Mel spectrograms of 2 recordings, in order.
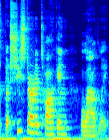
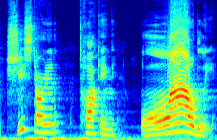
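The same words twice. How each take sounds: First: Said in the usual way. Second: Slow, then LOUDLY blasted out; drawn-out emphasis. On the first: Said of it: "Sorry for you headphone users". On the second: Shown as a demonstration. Vlogger showing how loud the girl was, slow then shouted.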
